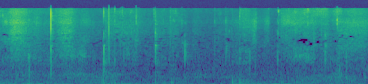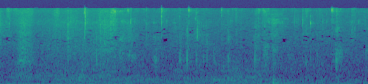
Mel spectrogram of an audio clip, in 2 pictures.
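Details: Kitten Rita, a keen food lover, eating indoors in a quiet small room; soft, irregular wet chewing and biting clicks come roughly twice a second, sharper snaps early on, then fading into faint smacking.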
